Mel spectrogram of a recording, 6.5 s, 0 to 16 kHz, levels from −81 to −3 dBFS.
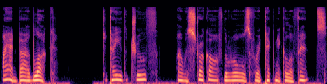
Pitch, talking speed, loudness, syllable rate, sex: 170 Hz, 165 wpm, -18 LUFS, 4.4 syllables/s, male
